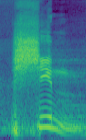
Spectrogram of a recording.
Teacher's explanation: maju tengah lidahnya naik.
